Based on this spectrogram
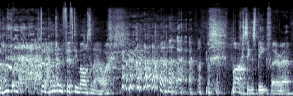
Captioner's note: laughing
